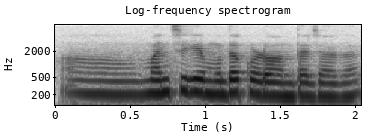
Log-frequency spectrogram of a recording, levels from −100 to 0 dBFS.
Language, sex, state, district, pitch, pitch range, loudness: Kannada, female, Karnataka, Shimoga, 210 Hz, 190-220 Hz, -14 LUFS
